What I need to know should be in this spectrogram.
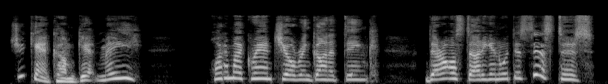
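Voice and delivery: put-on high, anxious old man's voice; pleading old man. A narrator's reading. Old man begs the sergeant not to call his daughter, pleading. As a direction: beg to be spared the shame.

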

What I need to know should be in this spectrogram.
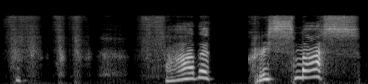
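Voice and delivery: terrified stammer, drawn out; stammering fox. A narrator's reading. Frightened fox answering the angry witch. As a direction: force the name out through fear. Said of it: "stammered the fox".

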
